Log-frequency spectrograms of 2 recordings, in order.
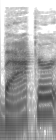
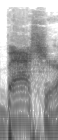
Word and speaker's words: Bachar: Lake Backer is a pitcher for the Sod Poodles. – Is that how you say it? – Lake Backer. – B-A-C-H-A-R.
